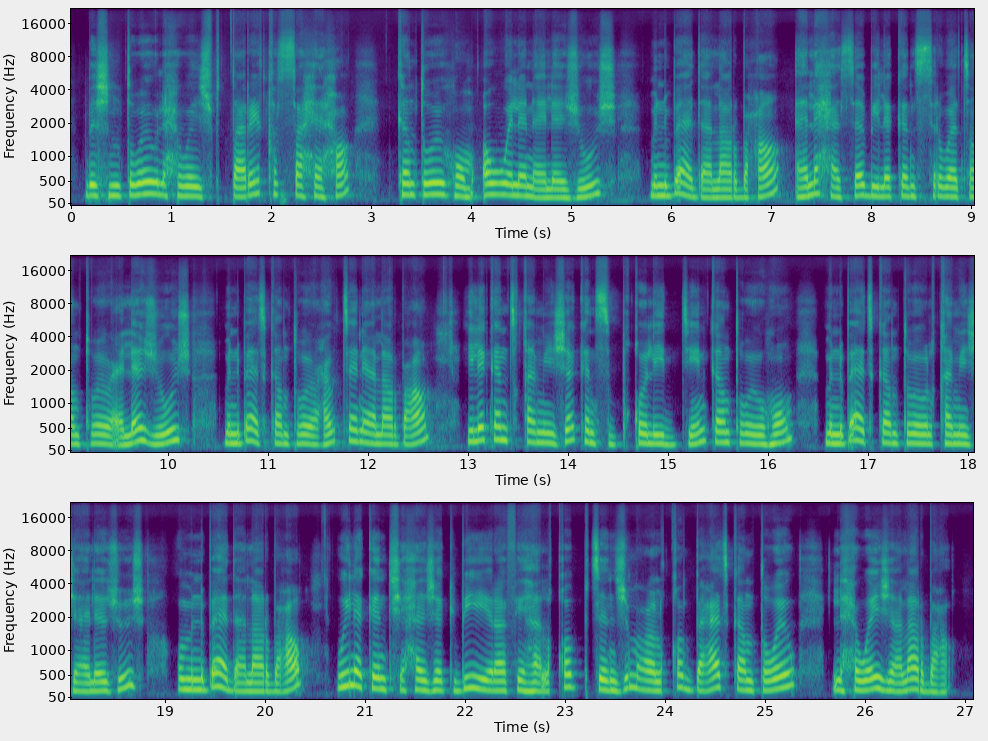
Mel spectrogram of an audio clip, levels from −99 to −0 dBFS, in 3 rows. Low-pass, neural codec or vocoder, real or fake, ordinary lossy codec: none; autoencoder, 48 kHz, 128 numbers a frame, DAC-VAE, trained on Japanese speech; fake; none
